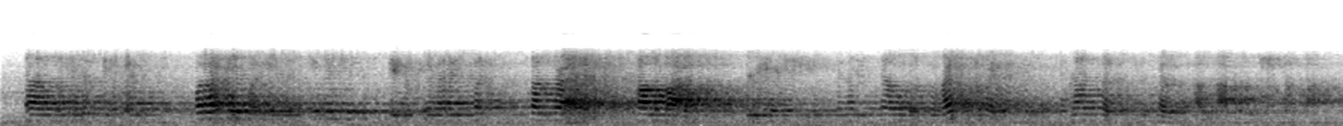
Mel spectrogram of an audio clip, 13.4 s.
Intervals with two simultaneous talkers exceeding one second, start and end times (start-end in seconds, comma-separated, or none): none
